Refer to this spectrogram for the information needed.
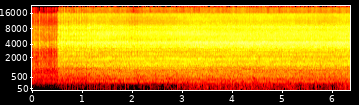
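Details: California Trimmer RL205H 20-inch 7-blade reel mower with a Honda GX120, backlapping in reverse with more compound after the reel-to-bedknife screws were tightened. A steady, even hissing scrape shows normal lapping.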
